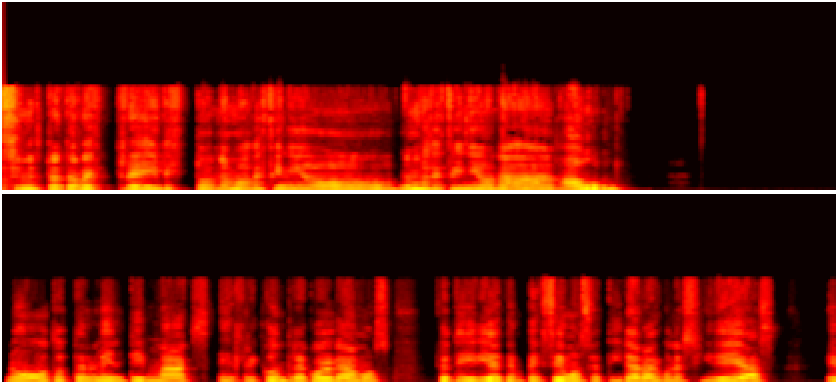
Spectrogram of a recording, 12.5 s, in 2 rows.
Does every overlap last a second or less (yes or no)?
yes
